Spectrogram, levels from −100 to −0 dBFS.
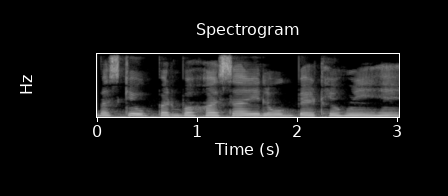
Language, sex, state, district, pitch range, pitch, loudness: Urdu, female, Andhra Pradesh, Anantapur, 205-215 Hz, 210 Hz, -36 LUFS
